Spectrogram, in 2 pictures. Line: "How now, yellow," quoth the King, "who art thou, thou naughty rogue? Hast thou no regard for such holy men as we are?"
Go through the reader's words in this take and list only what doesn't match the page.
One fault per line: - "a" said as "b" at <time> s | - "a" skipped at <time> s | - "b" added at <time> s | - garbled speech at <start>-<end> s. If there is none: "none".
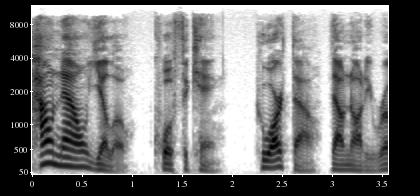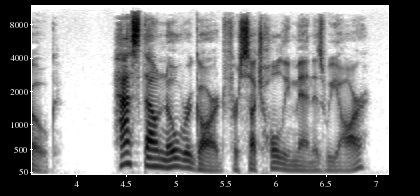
none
